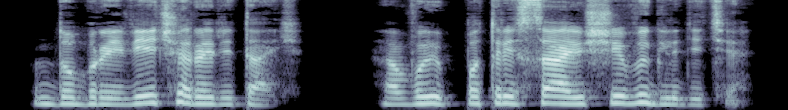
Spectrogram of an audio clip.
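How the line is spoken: Slightly husky voice. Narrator (Russian): с легкой хрипотцой произнес он

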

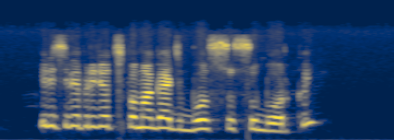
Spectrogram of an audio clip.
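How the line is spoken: Overly familiar laughter. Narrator (Russian): засмеялся так запанибратски, как только мог

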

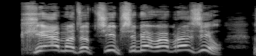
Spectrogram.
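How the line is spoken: Yelling. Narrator (Russian): заорал Кирк

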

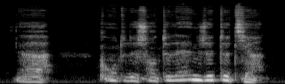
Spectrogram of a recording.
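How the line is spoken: Cried out. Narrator (French): s'écria-t-il

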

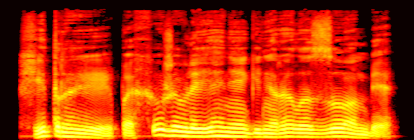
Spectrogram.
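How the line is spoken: Mutter. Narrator (Russian): пробормотал Сергей

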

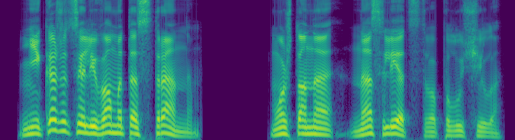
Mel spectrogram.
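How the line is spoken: Wry snort. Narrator (Russian): хмыкнул Федя

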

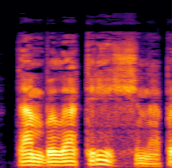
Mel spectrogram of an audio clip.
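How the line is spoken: Whispered. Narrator (Russian): прошептал Джамуха

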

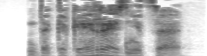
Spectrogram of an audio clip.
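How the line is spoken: Irritated growl. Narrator (Russian): Раздраженно рыкнул Ботлер

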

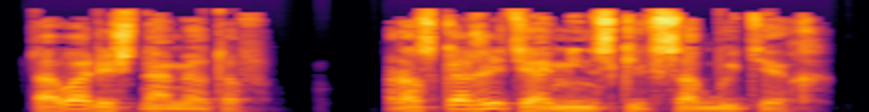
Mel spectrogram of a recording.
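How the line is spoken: Plain. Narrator (Russian): сказал нарком

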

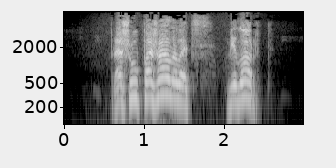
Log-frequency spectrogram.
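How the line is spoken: Very loud, near shout. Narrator (Russian): Верный Макрит на сей раз произнес это что-то чересчур уж громко, почти крикнул

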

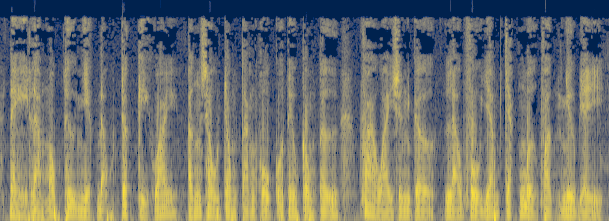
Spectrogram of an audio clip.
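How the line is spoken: Dreamy muttering. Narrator (Vietnamese): nhắm mắt lẩm bẩm như đang nói trong mê

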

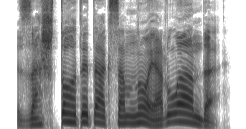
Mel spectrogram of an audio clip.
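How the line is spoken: Chief shouting. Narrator (Russian): вождь прокричал

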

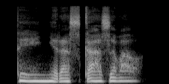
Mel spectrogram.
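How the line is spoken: Hesitant. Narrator (Russian): Неуверенно заговорила она

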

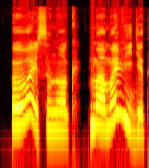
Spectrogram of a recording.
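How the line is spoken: Chuckling. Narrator (Russian): хохотнул Алишер

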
